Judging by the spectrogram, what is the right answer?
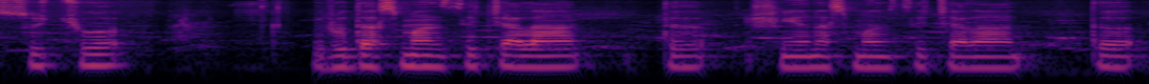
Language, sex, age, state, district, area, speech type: Kashmiri, male, 18-30, Jammu and Kashmir, Shopian, rural, spontaneous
